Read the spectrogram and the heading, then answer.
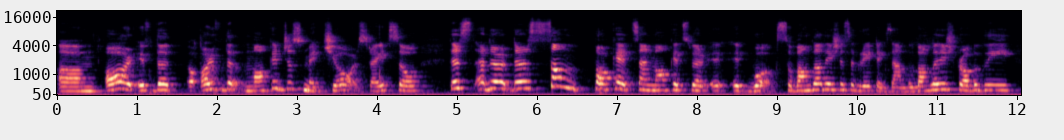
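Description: A woman's voice: fairly high pitch, a little slow. A woman speaking as a panelist, explaining steadily and checking in with tag questions. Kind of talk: panel answer. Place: large meeting room with audience. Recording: roomy hall.

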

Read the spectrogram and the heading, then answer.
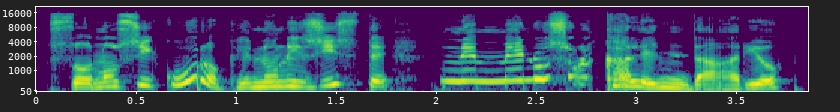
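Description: A woman's voice: fairly high pitch, huge pitch swings, measured pace, no echo, clean studio sound, heavily acted. A woman voicing a trusting, puzzled male mouse in a fairy tale, with a questioning, exclamatory way of talking. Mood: puzzled, suspicious.

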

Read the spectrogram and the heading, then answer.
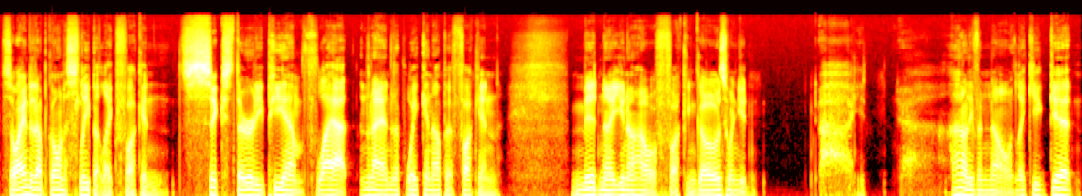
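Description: Tired young male podcast co-host, slow gravelly delivery, crude and laid-back, close dry mic. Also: on the low side, steady tone, a little mellow, no room sound. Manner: profane, laid-back, trailing off with fillers. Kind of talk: casual rambling monologue.

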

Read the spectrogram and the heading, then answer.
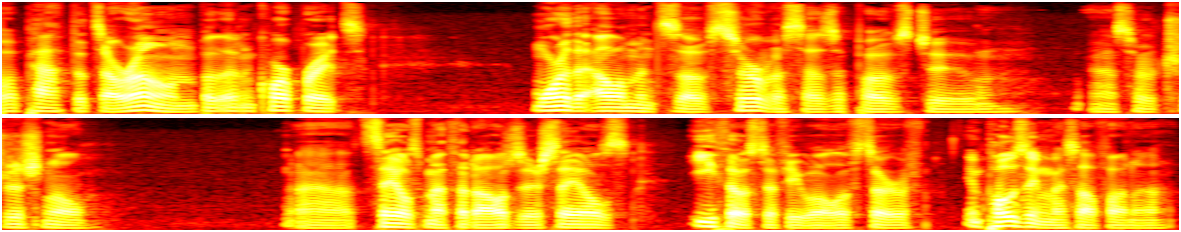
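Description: Guy podcast host, deep voice, casual chat, dry close sound. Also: fairly bright tone, no echo.

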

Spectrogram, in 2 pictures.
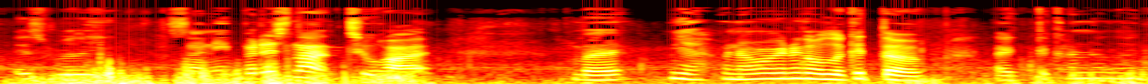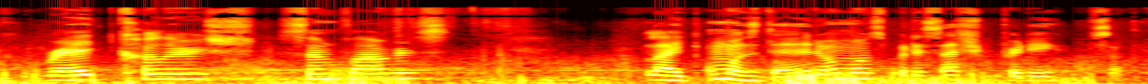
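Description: A woman's voice: mid-range voice, normal speed. Young woman chatting, noisy outdoor recording. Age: young adult. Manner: informal, frequent "like". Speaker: vlogger. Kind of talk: casual chat while filming. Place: outdoors in an open sunflower field. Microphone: handheld phone, often at arm's length.

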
